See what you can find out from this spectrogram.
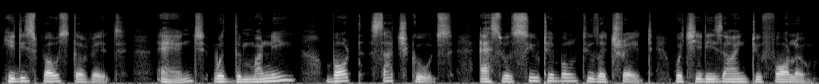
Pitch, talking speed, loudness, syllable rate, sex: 130 Hz, 160 wpm, -18 LUFS, 4.6 syllables/s, male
